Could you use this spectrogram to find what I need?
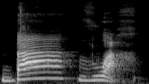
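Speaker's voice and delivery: "bavoir" with a long, leaning ba; "bavoir" slowed, first syllable held; stressed first syllable. Shown as a demonstration. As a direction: stretch the opening ba of "bavoir". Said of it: "On va accentuer la première syllabe".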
